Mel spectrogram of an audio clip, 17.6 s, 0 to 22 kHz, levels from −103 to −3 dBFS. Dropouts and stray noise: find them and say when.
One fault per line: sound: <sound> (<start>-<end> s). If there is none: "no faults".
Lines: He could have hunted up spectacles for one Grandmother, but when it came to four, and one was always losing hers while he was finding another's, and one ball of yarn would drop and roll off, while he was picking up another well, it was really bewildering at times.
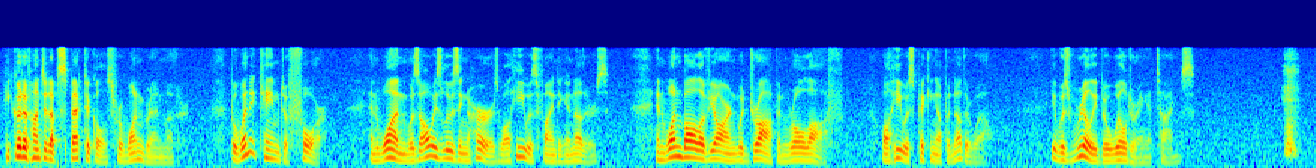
sound: sniff (17.1-17.4 s)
